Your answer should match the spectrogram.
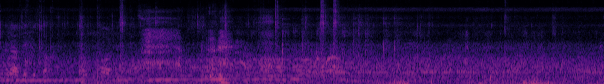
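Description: Indistinct voices of people nearby, with scattered sharp clicks and rustling as the wearer moves across the ground.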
